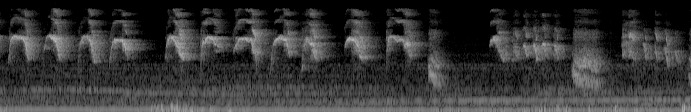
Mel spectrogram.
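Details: Long-tailed shrike (cendet) singing lively, opening with a rhythmic series of clear whistled upslurred notes about three per second, then shifting to mixed scratchy chatter and lower slurred notes, with background hum.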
